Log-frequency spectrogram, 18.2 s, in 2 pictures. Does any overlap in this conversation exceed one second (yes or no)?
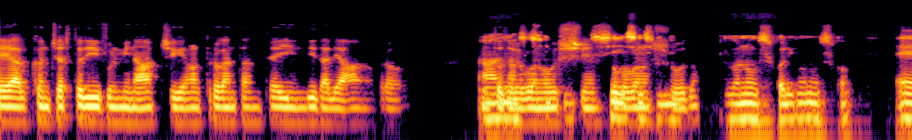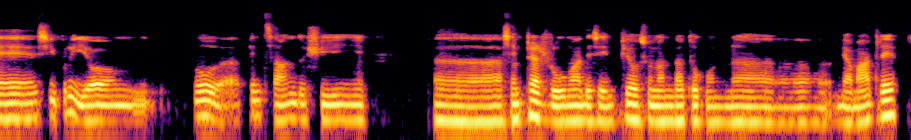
yes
